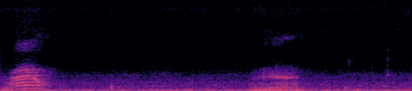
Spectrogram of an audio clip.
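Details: Bengal cat trying out a new pet sofa indoors gives two brief meows about one and a half seconds apart, the first higher and harmonic-rich, the second lower and rising, with a woman talking softly between them.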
